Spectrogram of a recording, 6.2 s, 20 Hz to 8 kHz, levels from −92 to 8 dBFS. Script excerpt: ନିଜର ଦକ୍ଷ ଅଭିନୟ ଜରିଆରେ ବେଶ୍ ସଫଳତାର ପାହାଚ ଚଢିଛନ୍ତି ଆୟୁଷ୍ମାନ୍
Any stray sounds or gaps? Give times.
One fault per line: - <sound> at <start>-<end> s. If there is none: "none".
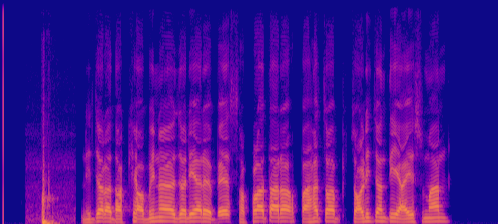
- thud at 0.5-0.8 s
